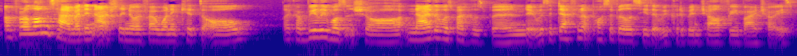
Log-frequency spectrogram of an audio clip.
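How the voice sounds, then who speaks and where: A woman, chatting candidly in a sit-down vlog. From England. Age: 30s. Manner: chatty and candid, lively shifts in pitch. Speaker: vlogger. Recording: echoey room.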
